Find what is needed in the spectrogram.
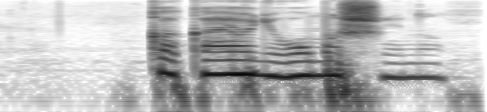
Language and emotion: Russian, neutral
